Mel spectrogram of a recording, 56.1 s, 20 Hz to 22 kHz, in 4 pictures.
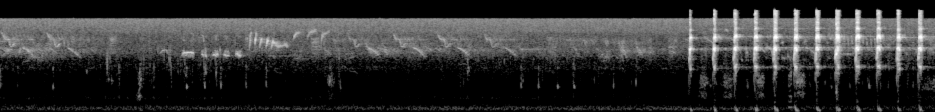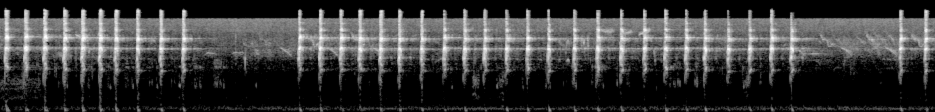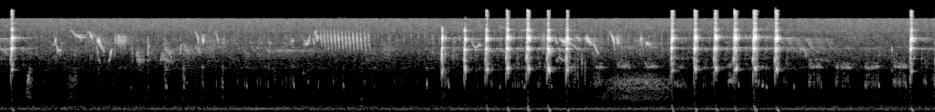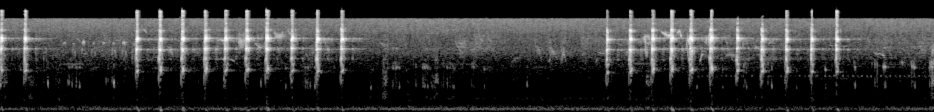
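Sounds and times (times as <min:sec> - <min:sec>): steady low hum: 0:00.0 - 0:56.0
animal calling in sharp clicks: 0:10.4 - 0:17.0, 0:34.7 - 0:42.6, 0:51.2 - 0:55.0.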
